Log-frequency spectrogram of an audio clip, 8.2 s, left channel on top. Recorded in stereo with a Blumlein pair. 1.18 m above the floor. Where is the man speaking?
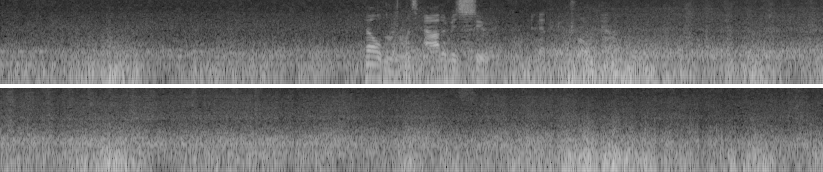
45° left; by 6.3 s 35° left.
